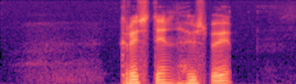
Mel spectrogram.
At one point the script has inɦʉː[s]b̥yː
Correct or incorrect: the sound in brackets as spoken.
correct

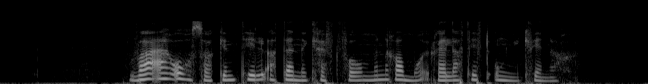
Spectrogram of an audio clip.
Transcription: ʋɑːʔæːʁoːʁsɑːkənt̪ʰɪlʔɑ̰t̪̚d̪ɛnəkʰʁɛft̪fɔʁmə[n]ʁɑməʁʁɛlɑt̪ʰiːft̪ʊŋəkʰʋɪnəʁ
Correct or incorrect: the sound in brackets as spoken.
correct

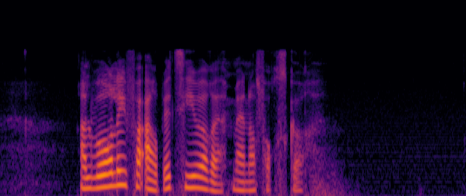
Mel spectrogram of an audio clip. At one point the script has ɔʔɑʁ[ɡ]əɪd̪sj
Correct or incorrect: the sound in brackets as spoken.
incorrect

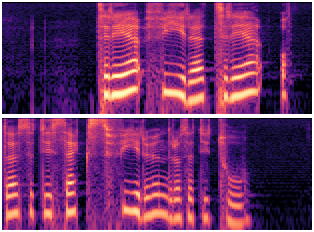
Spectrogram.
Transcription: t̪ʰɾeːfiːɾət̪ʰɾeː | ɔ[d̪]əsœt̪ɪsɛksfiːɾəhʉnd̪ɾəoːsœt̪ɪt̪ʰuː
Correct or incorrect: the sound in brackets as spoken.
incorrect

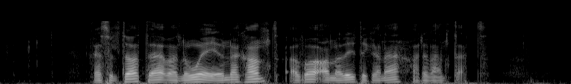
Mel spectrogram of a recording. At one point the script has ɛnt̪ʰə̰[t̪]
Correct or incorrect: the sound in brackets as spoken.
correct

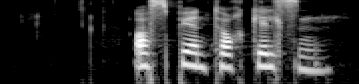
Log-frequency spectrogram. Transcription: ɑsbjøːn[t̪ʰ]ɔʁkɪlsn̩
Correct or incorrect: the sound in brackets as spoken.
correct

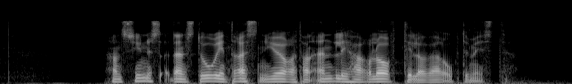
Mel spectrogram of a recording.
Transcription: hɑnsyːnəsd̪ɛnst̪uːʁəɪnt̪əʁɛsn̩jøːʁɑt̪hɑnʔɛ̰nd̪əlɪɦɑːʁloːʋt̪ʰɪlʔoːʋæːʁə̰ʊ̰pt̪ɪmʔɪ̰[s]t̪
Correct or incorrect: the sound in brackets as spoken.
correct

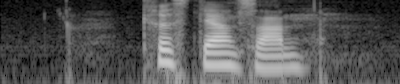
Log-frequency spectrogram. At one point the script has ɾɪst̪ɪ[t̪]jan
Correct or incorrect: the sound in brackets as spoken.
incorrect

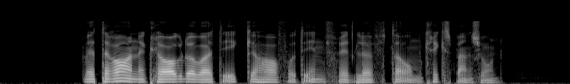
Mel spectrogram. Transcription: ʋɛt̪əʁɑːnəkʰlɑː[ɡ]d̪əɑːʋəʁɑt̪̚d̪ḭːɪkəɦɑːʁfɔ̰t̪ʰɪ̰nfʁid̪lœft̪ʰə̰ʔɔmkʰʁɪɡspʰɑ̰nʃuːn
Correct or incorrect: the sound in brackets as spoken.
correct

